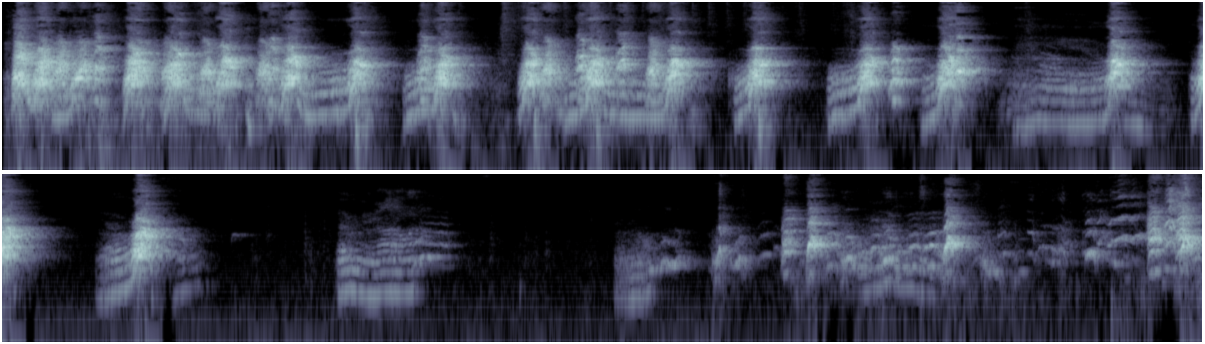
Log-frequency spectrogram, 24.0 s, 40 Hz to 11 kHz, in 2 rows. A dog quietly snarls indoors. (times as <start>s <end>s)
15.1s 16.9s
